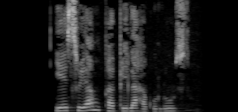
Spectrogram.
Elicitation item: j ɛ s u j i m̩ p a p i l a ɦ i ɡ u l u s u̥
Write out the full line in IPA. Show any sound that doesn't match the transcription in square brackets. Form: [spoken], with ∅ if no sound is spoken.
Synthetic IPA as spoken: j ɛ s u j [a] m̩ p a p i l a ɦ [a] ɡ u l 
